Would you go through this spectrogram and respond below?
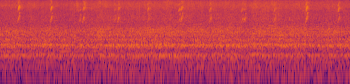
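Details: Steady wingbeat hum from a crowd of honey bees landing at and leaving the entrance of a Top Bar Hive to gather nectar, with faint crisp ticks about once or twice a second.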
